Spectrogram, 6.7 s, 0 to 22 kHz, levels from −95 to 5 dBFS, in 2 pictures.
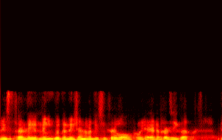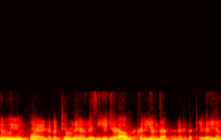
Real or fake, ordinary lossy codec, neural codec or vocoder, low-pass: fake; none; codec, 16 kHz, 1 kbps, FreqCodec, smaller model; none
